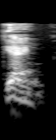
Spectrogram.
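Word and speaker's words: gangue: OES gang spelling G and G E but pronounced gang impurities associated with or in the form of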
